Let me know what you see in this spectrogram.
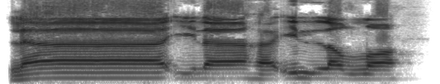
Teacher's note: Itu la ilaha illallah kita baca la 4 harakat karena ini majaiz ya.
